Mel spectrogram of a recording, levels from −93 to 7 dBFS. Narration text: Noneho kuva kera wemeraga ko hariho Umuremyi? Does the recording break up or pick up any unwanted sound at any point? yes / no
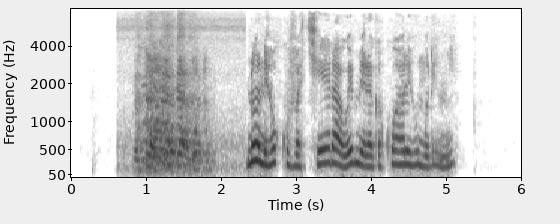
yes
